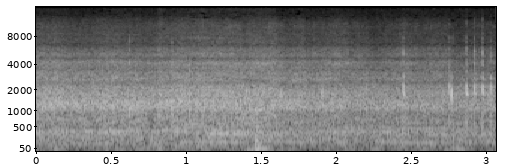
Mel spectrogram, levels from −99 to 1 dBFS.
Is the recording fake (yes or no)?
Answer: no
